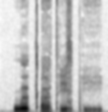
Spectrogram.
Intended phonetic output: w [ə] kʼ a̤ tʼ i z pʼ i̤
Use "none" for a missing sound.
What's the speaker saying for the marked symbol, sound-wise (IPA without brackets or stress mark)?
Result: ə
